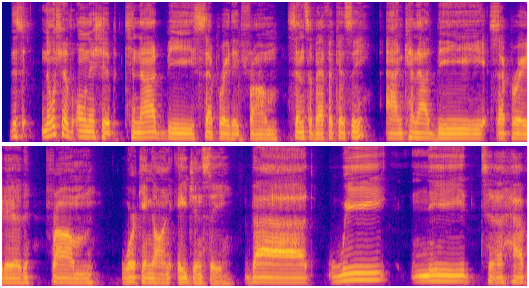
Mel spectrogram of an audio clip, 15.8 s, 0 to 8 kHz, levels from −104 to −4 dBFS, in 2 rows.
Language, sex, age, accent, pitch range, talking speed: English, male, 60-79, American, 95-125 Hz, 90 wpm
